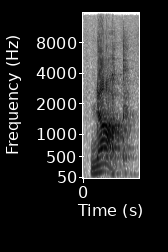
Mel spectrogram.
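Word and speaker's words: knock: ওকে, এখানে দেখেন কেটা সাইলেন্ট। মনে রাখবেন কে এন যদি কখনো হয়, কে এর পর এন, তাহলে কেটা 99% অফ দ্য টাইম ওইটা সাইলেন্ট থাকে, বুঝছেন? সো নক, নি, নাইফ, নো, সবগুলোতে কে সাইলেন্ট।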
